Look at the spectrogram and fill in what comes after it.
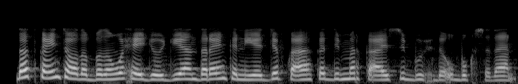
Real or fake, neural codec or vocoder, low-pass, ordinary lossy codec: real; none; 5.4 kHz; none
